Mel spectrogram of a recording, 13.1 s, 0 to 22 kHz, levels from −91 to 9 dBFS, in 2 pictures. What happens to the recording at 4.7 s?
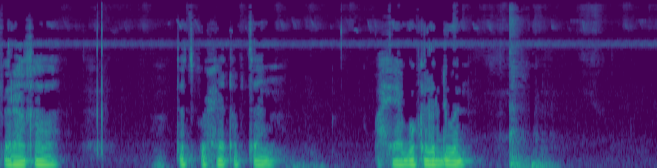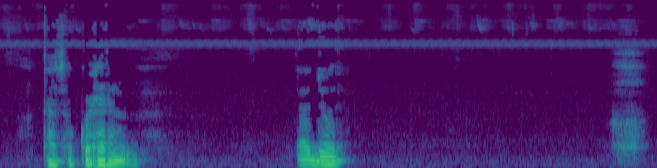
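Nothing goes wrong at 4.7 s: the speech there plays through intact, with no dropout, click, distortion or other audible fault.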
